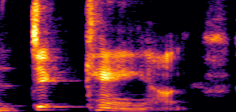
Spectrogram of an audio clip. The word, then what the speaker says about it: Dickon: In fact, I mispronounced it in my audition for it, right? Called him Deacon because I'm like, Daikon, maybe Deacon, Dickon.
